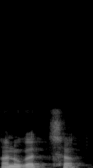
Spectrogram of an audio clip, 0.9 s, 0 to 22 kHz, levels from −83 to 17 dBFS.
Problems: none marked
